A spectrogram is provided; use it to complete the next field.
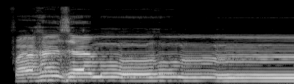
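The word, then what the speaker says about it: فَهَزَمُوهُم: Fahazamuhum biidnillah. Nah, di sini fahazamuhum ya. Fahazamu. Jadi yang panjang munya ya. Jangan yang enggak panjang dipanjangin.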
